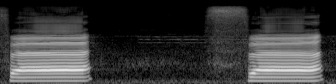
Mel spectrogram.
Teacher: নাম হলো এ বর্ণের নাম হলো ফা উচ্চারণ করতে হবে এভাবে সামনের উপরের সম্মুখ ভাগের দুই দাঁত এবং নিচের ঠোঁটের ভেজা অংশ থেকে লাগিয়ে উচ্চারণ করতে হবে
